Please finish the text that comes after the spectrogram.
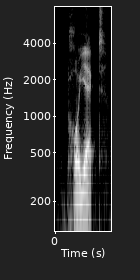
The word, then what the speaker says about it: Projekt: And because they don't really say J, the Y is going to be, or the J is going to be a yay. So it's Projekt.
